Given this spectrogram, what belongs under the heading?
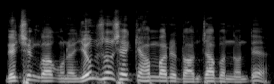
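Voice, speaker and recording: Guy doing a whiny grown elder son, indignant, voice pitched up, dry sound. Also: sing-song, fast, dry recording. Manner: indignant complaining.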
